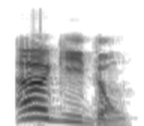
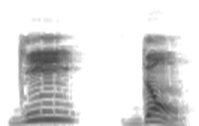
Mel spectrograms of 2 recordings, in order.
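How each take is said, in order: First: Said in the usual way. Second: "guidon" split into gui, pause, don; syllable by syllable. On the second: Shown as a demonstration. Teacher joining syllables for readers, "guidon" split gui... don. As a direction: say "guidon" as two separate beats. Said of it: "L'association de ces syllabes donne".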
